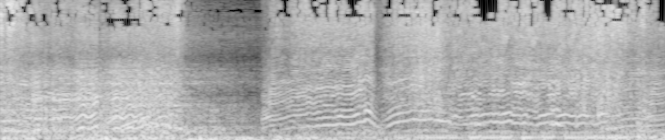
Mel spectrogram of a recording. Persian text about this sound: مراقب باش، به کمپ نزدیک شدی. وقتی گابریل صدای موتور رو بشنوه.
